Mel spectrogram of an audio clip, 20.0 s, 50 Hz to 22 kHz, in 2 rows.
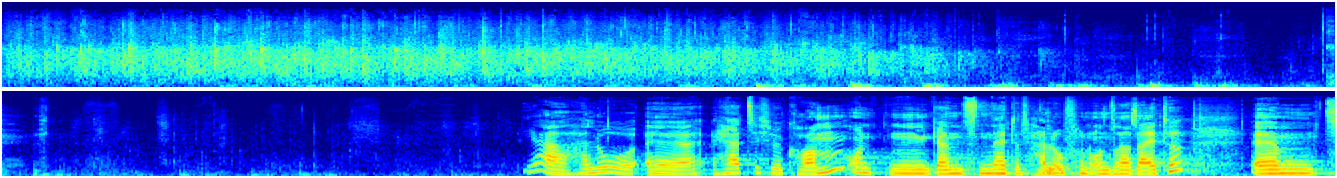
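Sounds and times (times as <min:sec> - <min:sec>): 
crowd applauding: 0:00.0 - 0:08.0
speech: 0:14.0 - 0:19.9.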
